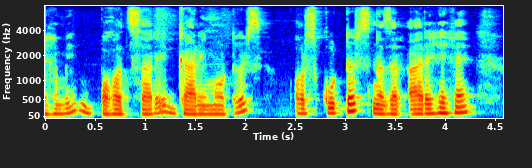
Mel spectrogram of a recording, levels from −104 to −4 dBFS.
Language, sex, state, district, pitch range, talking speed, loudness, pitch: Hindi, male, Assam, Kamrup Metropolitan, 115-150 Hz, 145 wpm, -18 LUFS, 125 Hz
